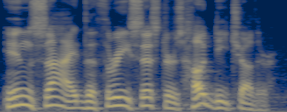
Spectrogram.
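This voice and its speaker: Acting as a storybook reader, a medium-pitched man takes a children's story at a deliberate pace and gives it an expressive reading.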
